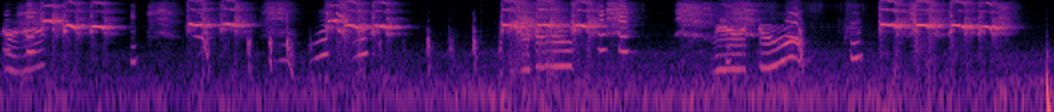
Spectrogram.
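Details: Indian ringneck parakeet mixing speech-like mimicry with harsh, shrill squawks: rapid bursts of noisy screeches interspersed with short rising, voice-like harmonic phrases, delivered in irregular clusters over about ten seconds, quiet hum underneath.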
